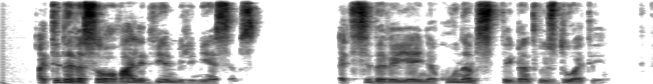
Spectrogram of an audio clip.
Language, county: Lithuanian, Kaunas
